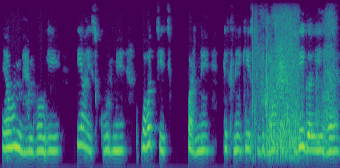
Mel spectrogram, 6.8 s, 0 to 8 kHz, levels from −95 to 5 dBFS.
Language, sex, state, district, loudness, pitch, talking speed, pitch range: Hindi, female, Bihar, Saran, -20 LUFS, 220 Hz, 130 wpm, 210-240 Hz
